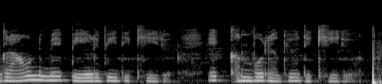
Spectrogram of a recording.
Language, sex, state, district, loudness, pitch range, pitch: Rajasthani, female, Rajasthan, Nagaur, -24 LUFS, 155-175 Hz, 165 Hz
